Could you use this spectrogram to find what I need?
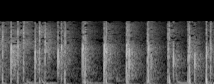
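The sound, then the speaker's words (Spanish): Applause for a surgeon from a Valencia hospital: a run of many sharp, distinct hand claps in a brisk, slightly uneven rhythm, fairly loud and standing alone without talk. “Un aplauso para Pedro Cavadas.”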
